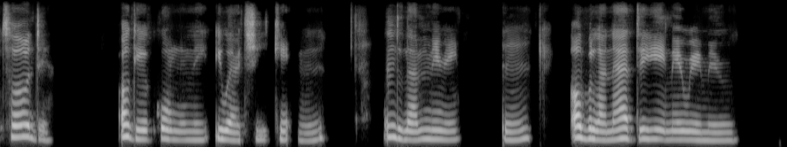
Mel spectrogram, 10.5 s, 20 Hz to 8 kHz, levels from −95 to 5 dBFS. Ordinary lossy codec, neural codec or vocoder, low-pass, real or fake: none; codec, 16 kHz, 2 kbps, X-Codec, HuBERT features, trained on balanced general audio; none; fake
